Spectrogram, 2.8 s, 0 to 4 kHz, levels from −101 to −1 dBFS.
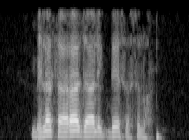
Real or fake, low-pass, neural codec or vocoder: fake; 3.6 kHz; vocoder, 44.1 kHz, 80 mel bands, Vocos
